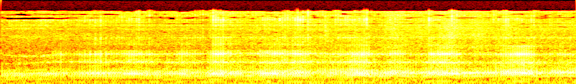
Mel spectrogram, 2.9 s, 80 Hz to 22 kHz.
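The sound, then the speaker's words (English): A powerful Dodge Challenger V8 with a Demon engine rumbles loudly as it revs, a steady throaty drone with slight surges in pitch, running continuously with no voices over it. “I mean that Challenger. Dog. Yeah. I think they got that. That bitch sounds so. You said it had like the demon engine in there.”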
